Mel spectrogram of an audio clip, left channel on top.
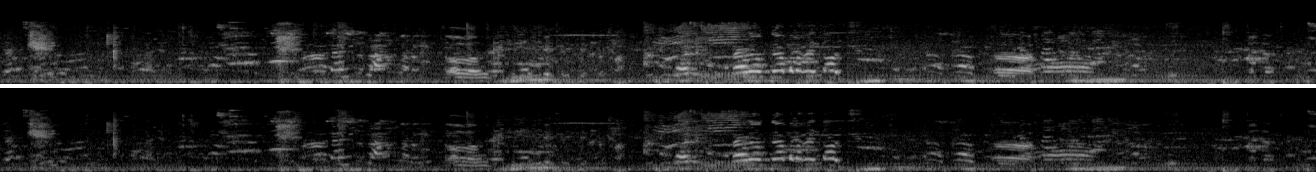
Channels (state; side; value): quieter; right; 6.0 dB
